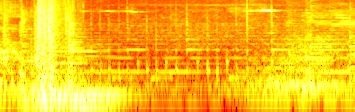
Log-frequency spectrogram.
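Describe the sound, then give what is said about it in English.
A dark creature hit by an arrow crashes to the ground with a deep, booming thud near the start, then lingers as a low rumble while soft sustained music plays underneath. “And an instant later, the creature fell to the ground.”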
